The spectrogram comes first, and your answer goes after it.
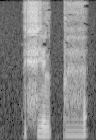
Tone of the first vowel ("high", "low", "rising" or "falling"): low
